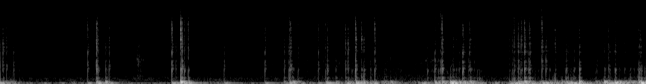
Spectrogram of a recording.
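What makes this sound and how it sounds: Long nails on both hands scratch and tap along the sides of a white, hollow, spherical plastic Blue Snowball USB microphone near its metal grille. The result is a rapid, uneven run of short clicks and scratchy taps over heavy, boomy low thumps, with brief bright ticks and no ring after each touch.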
